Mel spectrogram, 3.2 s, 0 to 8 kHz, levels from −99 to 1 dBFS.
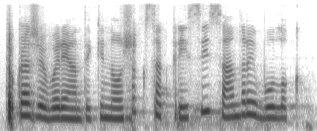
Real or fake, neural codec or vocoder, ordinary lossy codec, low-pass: fake; codec, 16 kHz, 0.9 kbps, LongCat-Audio-Codec; AAC, 48 kbps; 7.2 kHz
